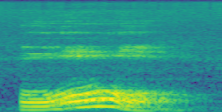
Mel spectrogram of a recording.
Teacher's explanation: we're going to be doing a vowel where the lips are rounded the corners of the lips come a little bit forward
